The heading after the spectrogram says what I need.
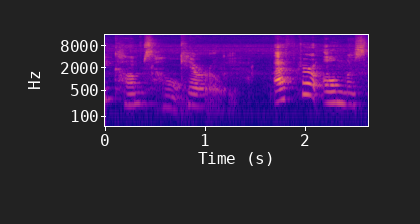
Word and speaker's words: Caralee: I figured out her name name is Carol carolly comes home carolly after almost 4 months away in carolly comes home after almost months Jess had to bring carolly home after insurance out the cou their daughter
